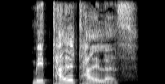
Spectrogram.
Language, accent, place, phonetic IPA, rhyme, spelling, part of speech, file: German, Germany, Berlin, [meˈtalˌtaɪ̯ləs], -altaɪ̯ləs, Metallteiles, noun, De-Metallteiles.ogg
- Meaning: genitive singular of Metallteil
